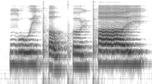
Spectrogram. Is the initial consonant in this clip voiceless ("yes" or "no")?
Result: no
